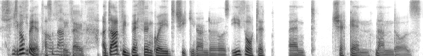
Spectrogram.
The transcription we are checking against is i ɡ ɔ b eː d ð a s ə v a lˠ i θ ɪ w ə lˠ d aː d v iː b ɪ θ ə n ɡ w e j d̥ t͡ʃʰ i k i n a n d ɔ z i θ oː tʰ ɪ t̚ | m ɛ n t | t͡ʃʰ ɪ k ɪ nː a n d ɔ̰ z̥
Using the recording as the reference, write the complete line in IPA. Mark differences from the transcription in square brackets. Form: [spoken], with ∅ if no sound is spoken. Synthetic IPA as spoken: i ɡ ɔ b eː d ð a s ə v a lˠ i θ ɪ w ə [∅] d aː d v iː b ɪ θ ə n ɡ w e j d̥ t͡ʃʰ i k i n a n d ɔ z i θ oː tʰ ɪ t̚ | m ɛ n t | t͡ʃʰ ɪ k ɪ nː a n d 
